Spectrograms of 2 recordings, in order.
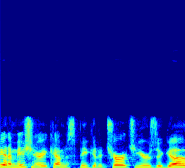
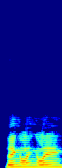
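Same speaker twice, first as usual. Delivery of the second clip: sing-song bell ding higher; mock bell ring; 5 semitones higher, 3 dB louder than usual. Preacher imitating Pavlov's bell, light sing-song ding. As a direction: chime it out like a dinner bell.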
